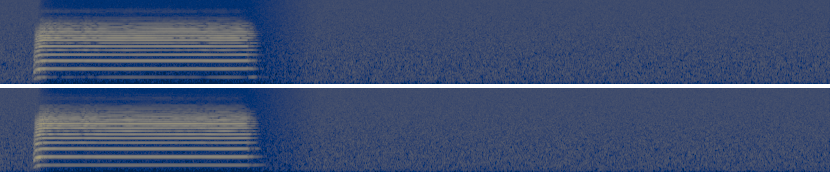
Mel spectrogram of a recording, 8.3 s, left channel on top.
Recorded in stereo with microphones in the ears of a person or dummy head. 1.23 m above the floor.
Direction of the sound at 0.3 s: 15° right (ahead or behind).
